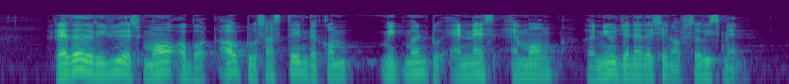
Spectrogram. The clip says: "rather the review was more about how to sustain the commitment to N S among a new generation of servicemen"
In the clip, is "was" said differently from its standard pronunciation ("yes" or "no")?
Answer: yes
